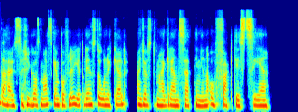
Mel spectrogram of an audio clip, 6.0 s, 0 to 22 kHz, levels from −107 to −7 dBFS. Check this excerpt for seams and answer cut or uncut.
cut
